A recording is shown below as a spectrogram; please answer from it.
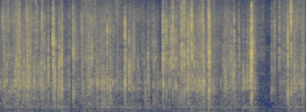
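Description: Hands with long nails stir and rake small solid candy corn pumpkins in a purple plastic bucket. The result is a dense, continuous stream of bright clicking, rattling and crinkling as the candies tumble against each other and the plastic, with a faint low hum underneath. The sound dips briefly near the end before resuming.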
